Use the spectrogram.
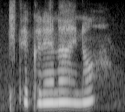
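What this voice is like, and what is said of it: Whispering. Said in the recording (Japanese): “ささやけばいける。...みんなでささやいてみる一回。”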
